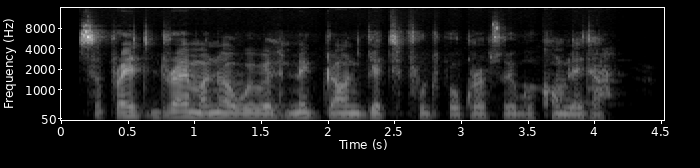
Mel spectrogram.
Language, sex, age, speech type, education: Nigerian Pidgin, male, 15-29, spontaneous, tertiary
